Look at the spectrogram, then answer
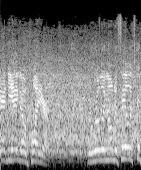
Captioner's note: booing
